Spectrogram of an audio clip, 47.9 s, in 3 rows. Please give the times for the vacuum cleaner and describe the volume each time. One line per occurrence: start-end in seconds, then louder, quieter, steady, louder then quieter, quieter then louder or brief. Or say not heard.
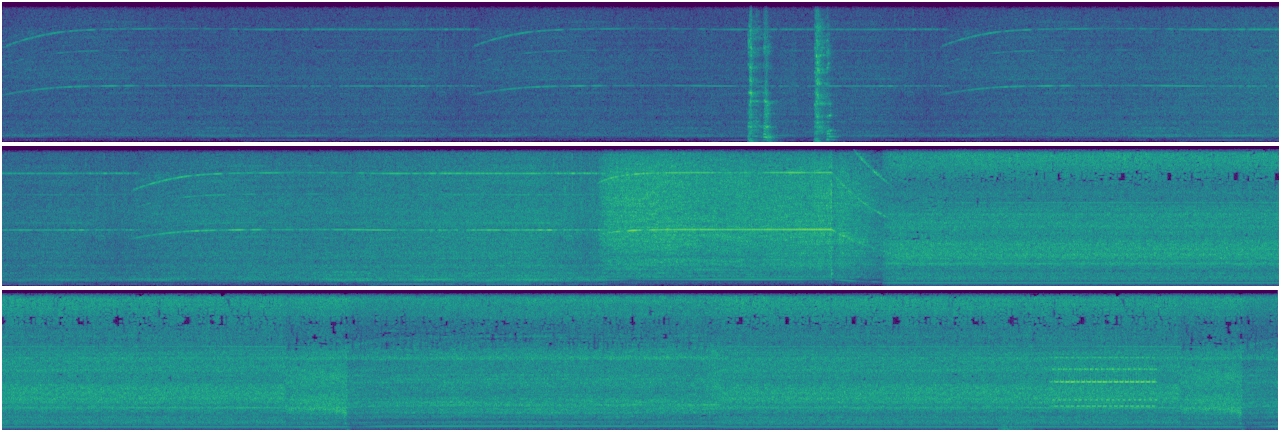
0.0-47.8 louder.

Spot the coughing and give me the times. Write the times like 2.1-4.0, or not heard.
9.3-10.5.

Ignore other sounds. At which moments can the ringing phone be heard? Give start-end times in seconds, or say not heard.
44.4-46.4.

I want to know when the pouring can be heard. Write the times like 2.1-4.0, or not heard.
not heard.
